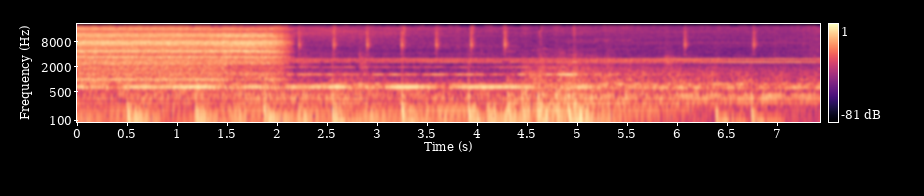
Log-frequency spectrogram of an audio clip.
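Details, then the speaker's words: Short whirring drill bursts with clicks over music as a plate and screws fix a realigned wrist after bone cutting in a dog with severe forelimb deformity and fragile bone: surgical drill. "Noel carefully cuts the bone, enabling him to reposition the wrist. He rotates the paw [music] back and fixes it using a plate and screws."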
